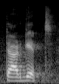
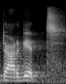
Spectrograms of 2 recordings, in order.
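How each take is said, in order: Both takes have the same delivery.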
